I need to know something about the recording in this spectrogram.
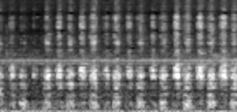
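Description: A coin scraping the latex coating off a paper scratch-off lottery ticket in quick, even back-and-forth strokes, about six a second.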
